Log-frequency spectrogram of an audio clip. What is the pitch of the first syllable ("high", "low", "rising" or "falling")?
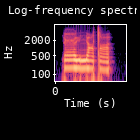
high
